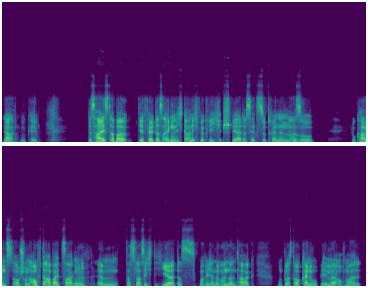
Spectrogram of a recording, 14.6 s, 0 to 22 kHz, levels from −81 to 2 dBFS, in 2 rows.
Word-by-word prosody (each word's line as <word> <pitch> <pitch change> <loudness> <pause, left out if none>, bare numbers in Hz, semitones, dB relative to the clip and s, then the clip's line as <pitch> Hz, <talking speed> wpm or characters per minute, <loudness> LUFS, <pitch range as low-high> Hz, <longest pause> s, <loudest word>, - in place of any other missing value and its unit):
Ja, 130 -3 +2
okay. 140 -6 -9 1.0
Das - - +2
heißt 175 +5 +7
aber, 165 0 +5 0.2
dir 160 0 +3
fällt 160 0 +3
das 150 -3 +2
eigentlich 150 -1 +1
gar 140 - -1
nicht 140 -2 -2
wirklich 140 -1 -5
schwer, 140 -2 +2
das 140 0 0
jetzt 140 -2 -2
zu 150 - +1
trennen? 135 -2 -4
Also, 140 0 -3 0.8
du 135 - -14
kannst 140 0 +1
auch 140 0 0
schon 140 +1 0
auf 155 0 +3
der - - +2
Arbeit 150 0 +3
sagen, 145 -1 -1 0.2
ähm: 135 -2 -4
„Das 130 -2 -4
lasse 140 0 +1
ich 135 - -6
d - - -17
hier, 150 0 +3
das 135 -2 -3
mache 140 0 -5
ich 145 - -3
an 140 - -4
'nem 135 -1 -3
anderen 145 0 -2
Tag." 140 0 -1 0.4
Und 130 0 -15
du - - 0
hast 135 -1 -3
auch 140 - 0
keine 145 -1 +3
Probleme, 140 +1 -2
auch - - -9
mal 140 -1 -4
140 Hz, 195 wpm, -22 LUFS, 135-150 Hz, 1.0 s, heißt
